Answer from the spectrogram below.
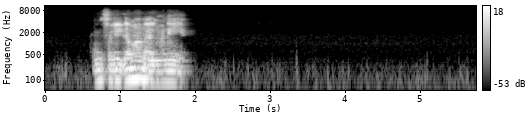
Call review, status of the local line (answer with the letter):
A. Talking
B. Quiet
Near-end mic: A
